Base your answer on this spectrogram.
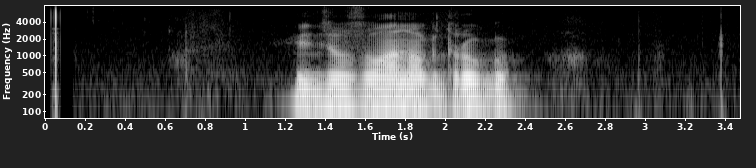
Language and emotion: Russian, neutral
